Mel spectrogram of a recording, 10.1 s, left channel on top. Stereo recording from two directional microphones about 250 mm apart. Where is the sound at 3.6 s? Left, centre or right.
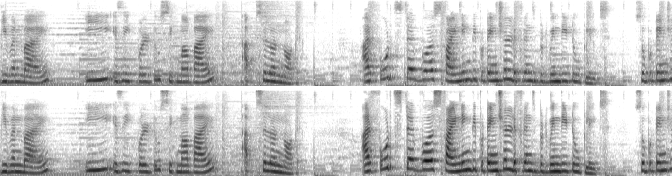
Right.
